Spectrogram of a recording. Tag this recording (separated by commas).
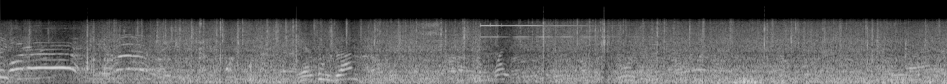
Speech, Vehicle, Bus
